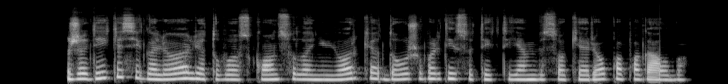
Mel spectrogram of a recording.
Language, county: Lithuanian, Marijampolė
